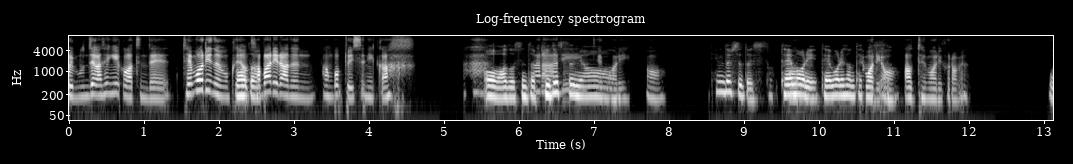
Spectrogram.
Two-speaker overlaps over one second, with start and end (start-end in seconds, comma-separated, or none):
6.2-7.4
